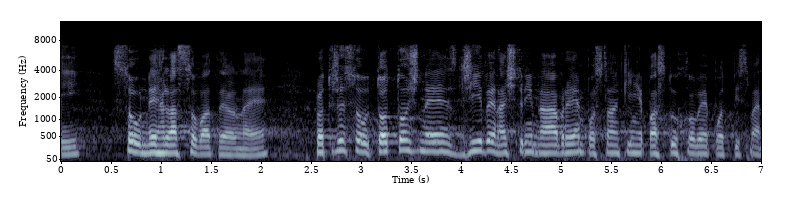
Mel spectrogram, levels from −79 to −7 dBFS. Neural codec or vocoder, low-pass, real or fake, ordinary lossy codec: codec, 16 kHz, 16 kbps, FreqCodec, larger model; 7.2 kHz; fake; AAC, 64 kbps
